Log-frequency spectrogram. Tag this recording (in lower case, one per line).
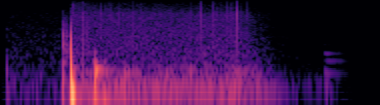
crackle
